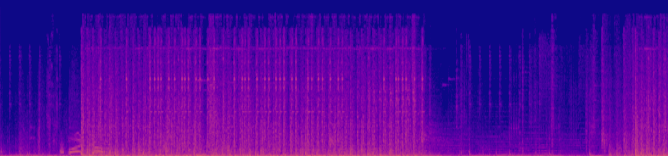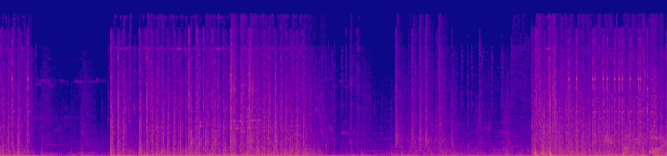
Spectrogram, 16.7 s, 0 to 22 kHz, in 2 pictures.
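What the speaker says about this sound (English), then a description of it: "Incoming fire." Incoming bots fire rapid automatic weapons in Call of Duty: Black Ops 7, producing loud, sustained volleys with brief lulls between bursts. A voice speaks intermittently over the shooting.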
